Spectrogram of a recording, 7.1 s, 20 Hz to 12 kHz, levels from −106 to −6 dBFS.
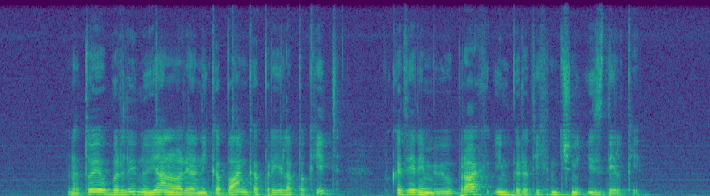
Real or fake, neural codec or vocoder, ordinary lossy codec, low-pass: real; none; none; none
